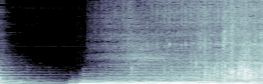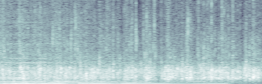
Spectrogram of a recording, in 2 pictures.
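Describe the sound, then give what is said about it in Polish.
Audience applause after a concert performance with the Polish Radio Orchestra in Warsaw bursts in abruptly after a second of quiet, then continues as loud, dense, steady clapping under a sustained low musical chord. “Brawa dla Kasi, towarzyszącej nam przez cały dzisiejszy wieczór Orkiestry Polskiego Radia w Warszawie pod dyrekcją Grzegorza Urbana.”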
